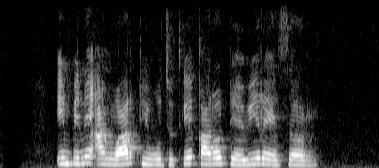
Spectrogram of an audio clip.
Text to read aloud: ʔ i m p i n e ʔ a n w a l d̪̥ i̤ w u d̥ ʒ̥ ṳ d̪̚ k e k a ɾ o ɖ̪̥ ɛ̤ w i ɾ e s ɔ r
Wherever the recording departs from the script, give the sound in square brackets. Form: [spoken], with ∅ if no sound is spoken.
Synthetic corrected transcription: ʔ i m p i n e ʔ a n w a [r] d̪̥ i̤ w u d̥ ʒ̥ ṳ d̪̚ k e k a ɾ o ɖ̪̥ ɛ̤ w i ɾ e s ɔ r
